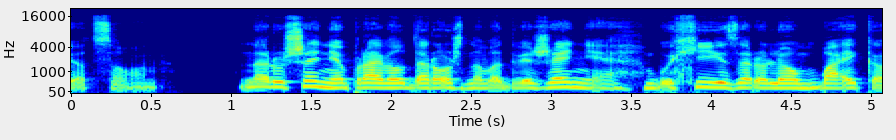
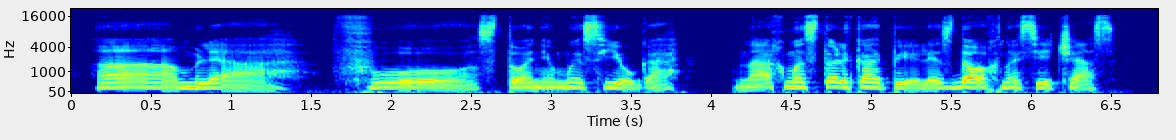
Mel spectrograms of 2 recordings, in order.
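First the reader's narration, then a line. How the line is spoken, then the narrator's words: Hoarse wheeze. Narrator (Russian): хрипит Свят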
